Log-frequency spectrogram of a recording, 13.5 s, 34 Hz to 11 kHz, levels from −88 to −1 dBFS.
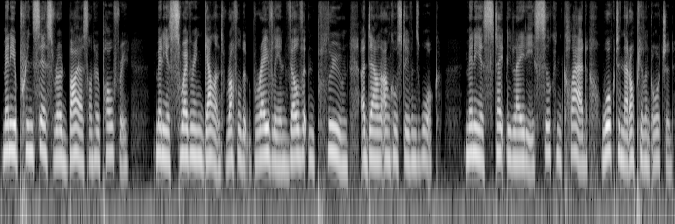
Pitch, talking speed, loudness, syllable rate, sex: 185 Hz, 155 wpm, -19 LUFS, 5.0 syllables/s, female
